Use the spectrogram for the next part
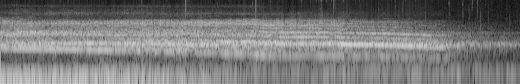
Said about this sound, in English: A death shriek!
